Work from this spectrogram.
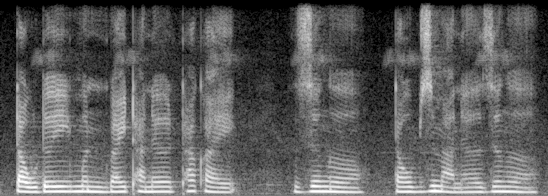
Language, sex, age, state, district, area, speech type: Bodo, female, 30-45, Assam, Kokrajhar, rural, spontaneous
